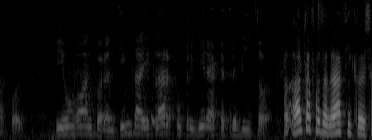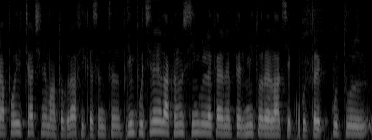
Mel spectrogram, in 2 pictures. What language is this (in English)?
Romanian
